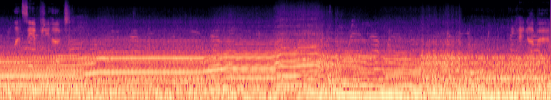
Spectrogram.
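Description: Roush Mustang roaring at full throttle as it launches and accelerates down a drag strip, loud continuous engine drone rising in pitch with gear changes, heard close from inside the car.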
